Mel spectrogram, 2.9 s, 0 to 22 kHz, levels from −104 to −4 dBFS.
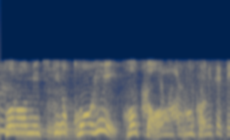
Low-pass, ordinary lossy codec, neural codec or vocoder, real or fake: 3.6 kHz; none; none; real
